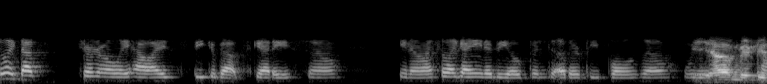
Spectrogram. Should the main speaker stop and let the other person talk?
Yes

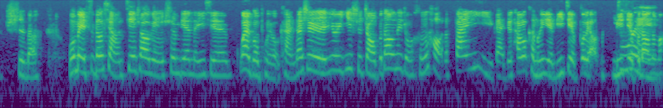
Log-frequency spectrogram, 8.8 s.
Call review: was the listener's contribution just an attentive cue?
No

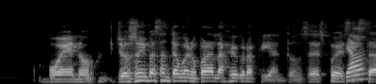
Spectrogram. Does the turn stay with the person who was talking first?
Yes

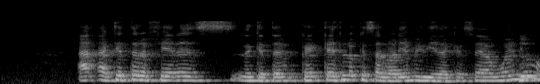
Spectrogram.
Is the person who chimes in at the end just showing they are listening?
No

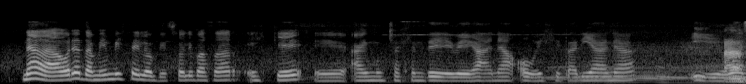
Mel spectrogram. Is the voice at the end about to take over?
No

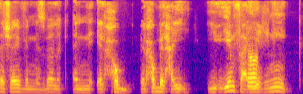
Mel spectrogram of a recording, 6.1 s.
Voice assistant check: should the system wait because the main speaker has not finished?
Yes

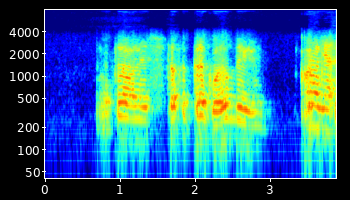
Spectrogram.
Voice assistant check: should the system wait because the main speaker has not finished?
No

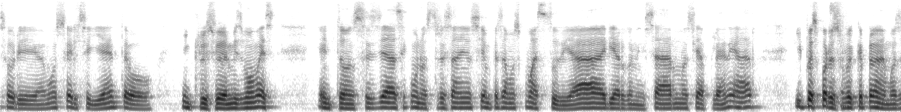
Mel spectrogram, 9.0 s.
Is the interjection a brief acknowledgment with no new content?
Yes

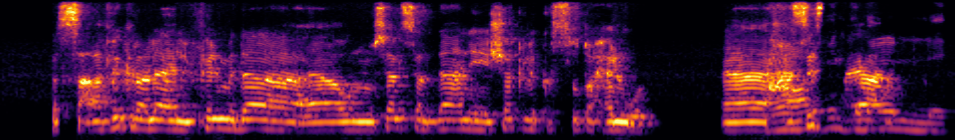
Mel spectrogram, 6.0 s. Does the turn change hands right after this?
Yes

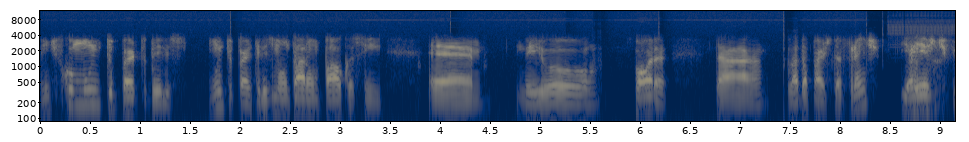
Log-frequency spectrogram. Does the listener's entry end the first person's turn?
No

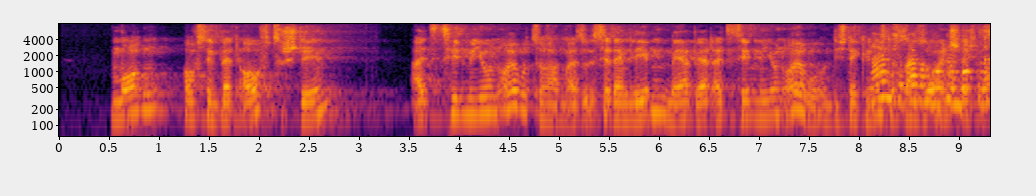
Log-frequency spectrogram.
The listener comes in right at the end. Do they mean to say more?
Yes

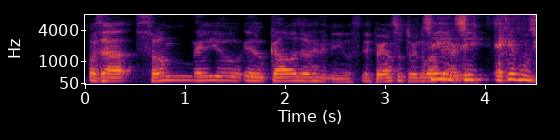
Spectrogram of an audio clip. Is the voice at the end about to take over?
Yes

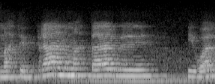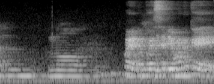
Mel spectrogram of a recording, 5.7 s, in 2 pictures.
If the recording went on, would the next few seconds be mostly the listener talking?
Yes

